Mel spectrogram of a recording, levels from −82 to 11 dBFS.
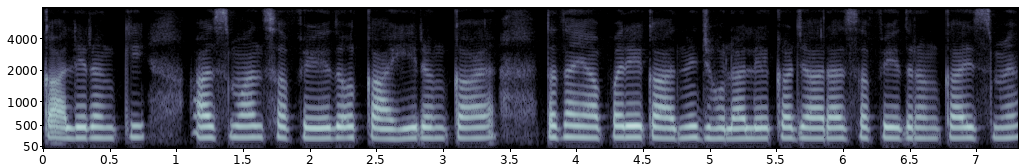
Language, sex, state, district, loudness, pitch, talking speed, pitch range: Hindi, female, Chhattisgarh, Jashpur, -17 LUFS, 225 Hz, 195 wpm, 220-235 Hz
